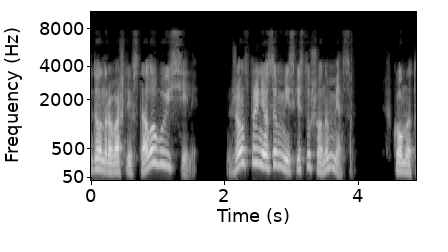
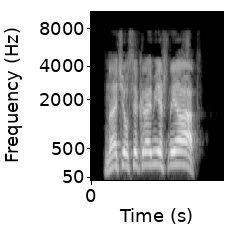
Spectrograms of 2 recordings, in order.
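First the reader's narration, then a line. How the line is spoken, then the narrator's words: Shout. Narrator (Russian): крикнул он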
